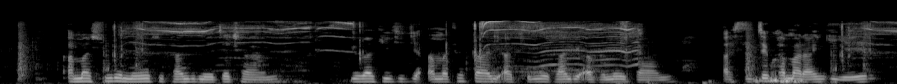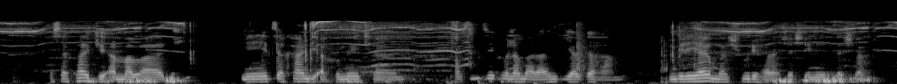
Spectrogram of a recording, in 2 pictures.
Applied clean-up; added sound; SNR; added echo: classical method log-MMSE.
